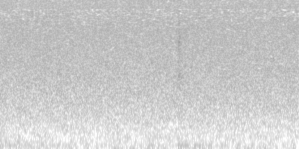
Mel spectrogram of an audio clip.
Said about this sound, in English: Oh, apparently that's where the hiss come from. Yeah, from your computer.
